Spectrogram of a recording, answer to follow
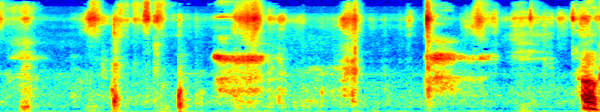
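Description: A cardboard tablet box being opened by hand. There are a few sharp taps, then two stretches of paper-and-cardboard scraping and rustling, about two seconds in and again after four seconds, as the tear tabs are pulled and the lid comes off.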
